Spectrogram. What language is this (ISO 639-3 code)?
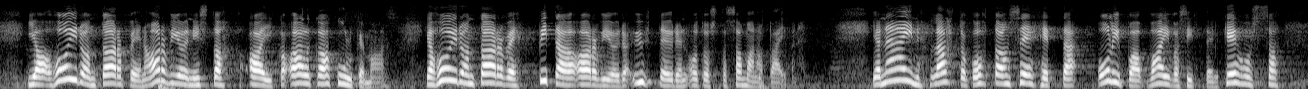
fin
